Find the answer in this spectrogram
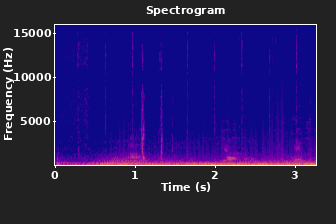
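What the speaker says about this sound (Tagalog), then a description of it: "the bus is already here" A bus pulls up nearby, its engine rumbling low and steady beneath people talking, with a few light clinks scattered through.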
